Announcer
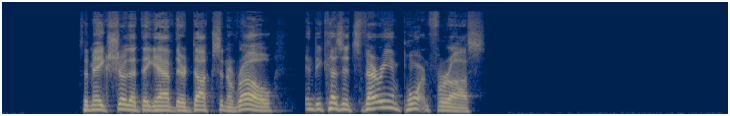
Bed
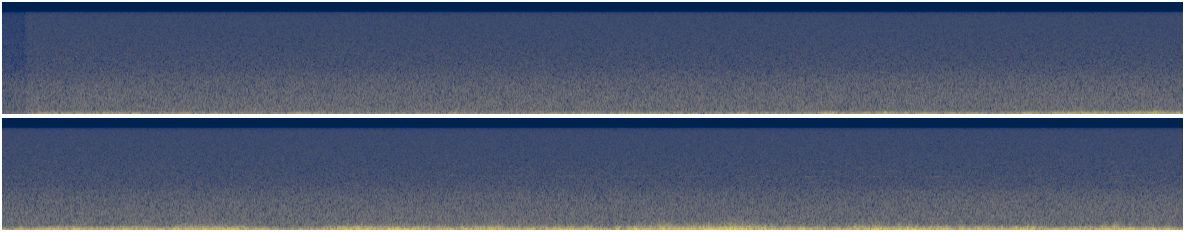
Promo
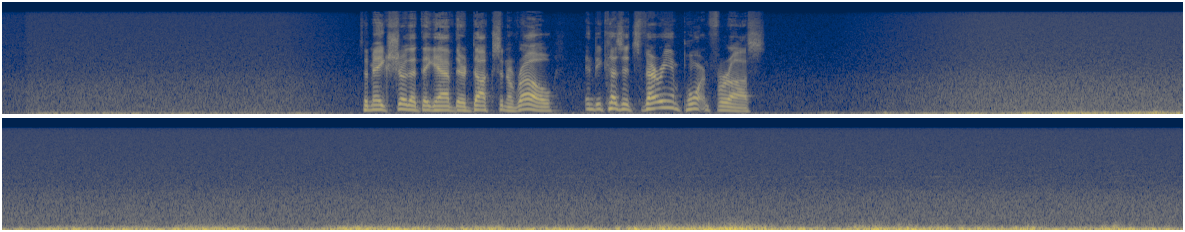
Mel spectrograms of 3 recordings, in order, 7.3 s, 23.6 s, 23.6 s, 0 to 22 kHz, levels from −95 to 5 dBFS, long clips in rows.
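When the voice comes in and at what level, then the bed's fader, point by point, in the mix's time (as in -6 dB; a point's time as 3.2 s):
2.80 s, +2.0 dB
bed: 2.78 s -5 dB
3.59 s -17.5 dB
8.29 s -17.5 dB
9.79 s 0 dB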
